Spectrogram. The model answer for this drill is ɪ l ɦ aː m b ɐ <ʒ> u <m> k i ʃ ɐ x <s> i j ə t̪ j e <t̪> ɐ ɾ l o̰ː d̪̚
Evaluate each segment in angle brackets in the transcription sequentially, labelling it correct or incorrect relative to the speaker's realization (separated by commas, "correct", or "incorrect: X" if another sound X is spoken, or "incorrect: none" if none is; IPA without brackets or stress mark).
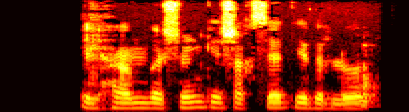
incorrect: ʃ, incorrect: n, correct, incorrect: d̪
